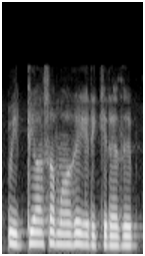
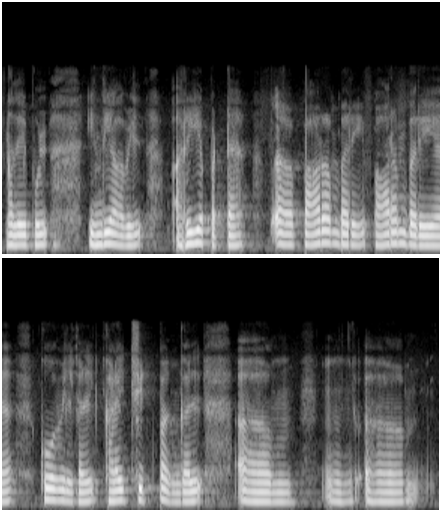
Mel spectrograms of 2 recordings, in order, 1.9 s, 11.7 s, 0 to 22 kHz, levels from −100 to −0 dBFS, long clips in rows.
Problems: none marked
